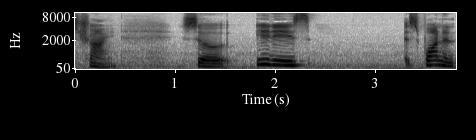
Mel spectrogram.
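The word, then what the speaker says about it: sinh: the hyperbolic sine or we call it as shine we pronounce it as shine so it is spawn and x minus that spawn and negative x divides by 2.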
